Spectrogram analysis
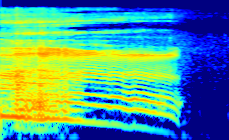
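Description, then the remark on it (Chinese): A human voice imitates a big bear's roar with one long, loud, drawn-out growling "aoo" that slides downward in pitch and then cuts off abruptly. “大熊，只听大熊啊，嗷！”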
